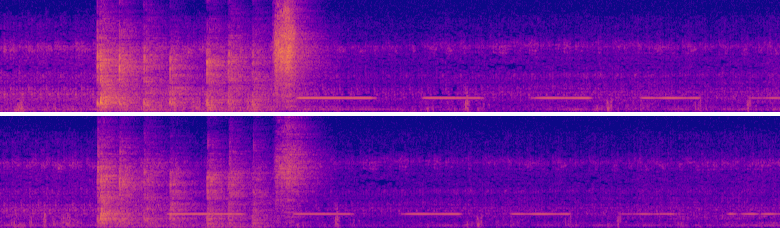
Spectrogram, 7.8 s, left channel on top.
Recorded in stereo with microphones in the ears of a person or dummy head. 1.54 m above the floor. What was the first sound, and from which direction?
Running footsteps, 40° left (ahead or behind).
